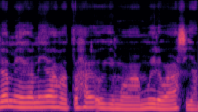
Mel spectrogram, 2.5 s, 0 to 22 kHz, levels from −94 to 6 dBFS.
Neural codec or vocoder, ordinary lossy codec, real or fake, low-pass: vocoder, 44.1 kHz, 128 mel bands, Pupu-Vocoder; none; fake; none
